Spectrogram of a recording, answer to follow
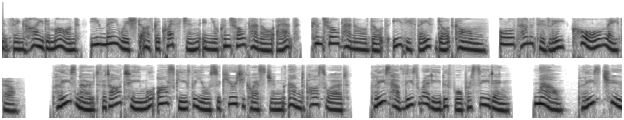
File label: ON HOLD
